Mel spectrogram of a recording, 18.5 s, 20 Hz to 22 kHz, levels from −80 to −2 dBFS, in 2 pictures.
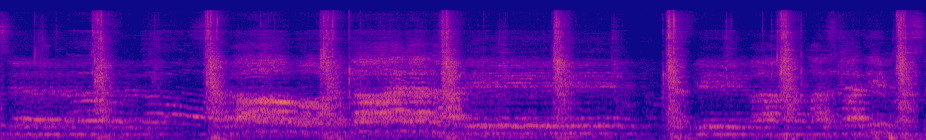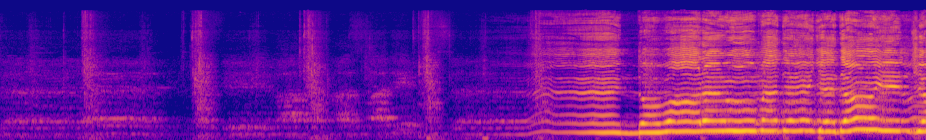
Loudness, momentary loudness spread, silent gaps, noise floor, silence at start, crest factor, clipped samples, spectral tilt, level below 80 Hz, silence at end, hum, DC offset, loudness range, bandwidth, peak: -14 LUFS; 28 LU; none; -50 dBFS; 0.9 s; 22 dB; under 0.1%; -1.5 dB/octave; -62 dBFS; 0 s; none; under 0.1%; 24 LU; 16.5 kHz; 0 dBFS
